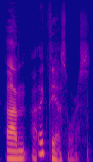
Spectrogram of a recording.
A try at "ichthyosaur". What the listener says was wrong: No, ichthyosaur. There's no US at the end. Yeah, an ichthyosaur. Ichthyosaur. Ichthyosaur. Ichthyosaur.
